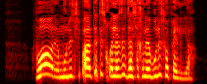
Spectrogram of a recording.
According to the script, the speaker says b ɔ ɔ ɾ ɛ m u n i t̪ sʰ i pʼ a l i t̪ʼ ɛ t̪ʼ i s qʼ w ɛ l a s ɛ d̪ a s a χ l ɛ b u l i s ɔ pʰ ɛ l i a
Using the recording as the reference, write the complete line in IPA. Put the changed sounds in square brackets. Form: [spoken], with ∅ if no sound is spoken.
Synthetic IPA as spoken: [v] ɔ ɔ ɾ ɛ m u n i t̪ sʰ i pʼ a l i t̪ʼ ɛ t̪ʼ i s qʼ w ɛ l a [z] ɛ d̪ a s a χ l ɛ b u l i s ɔ pʰ ɛ l i a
